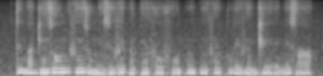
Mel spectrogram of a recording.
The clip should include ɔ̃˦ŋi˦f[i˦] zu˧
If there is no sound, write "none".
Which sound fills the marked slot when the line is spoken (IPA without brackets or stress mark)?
ĩ˦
